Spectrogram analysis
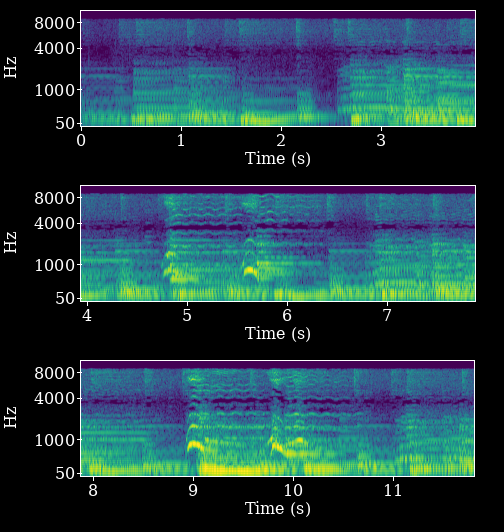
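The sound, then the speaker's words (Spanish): A lively dog song with steady accompaniment, about a little dog with a toothache, punctuated by repeated dog-like yips and whining whimpers that rise and fall, several close together, sung or played along with the music. “Torongo vio que Soppy dudaba, así que para darle un colchoncito a su cerebro, dejó caer sobre el rodador una canción perruna.”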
